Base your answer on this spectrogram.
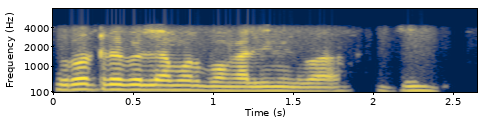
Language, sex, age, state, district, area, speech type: Odia, male, 45-60, Odisha, Nuapada, urban, conversation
